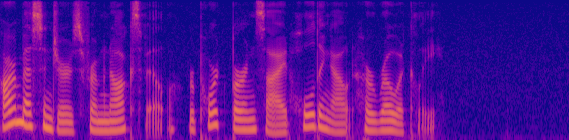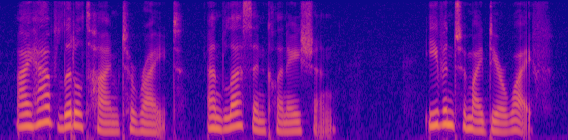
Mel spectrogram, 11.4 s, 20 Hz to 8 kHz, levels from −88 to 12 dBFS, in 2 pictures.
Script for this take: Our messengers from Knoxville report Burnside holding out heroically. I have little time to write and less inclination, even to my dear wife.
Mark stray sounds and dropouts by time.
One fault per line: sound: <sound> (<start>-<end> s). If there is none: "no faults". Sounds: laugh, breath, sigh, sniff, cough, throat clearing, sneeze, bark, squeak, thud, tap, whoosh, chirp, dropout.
no faults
